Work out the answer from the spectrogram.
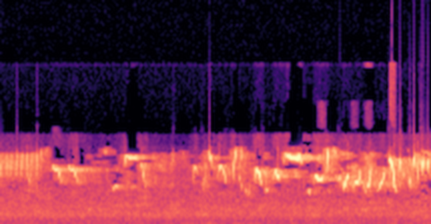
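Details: Eurasian wren singing at dusk in winter at a nest-box camera, flapping its wings: a faint start building into loud, fast, high-pitched trilled notes and rattling sweeps, densely packed toward the end.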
